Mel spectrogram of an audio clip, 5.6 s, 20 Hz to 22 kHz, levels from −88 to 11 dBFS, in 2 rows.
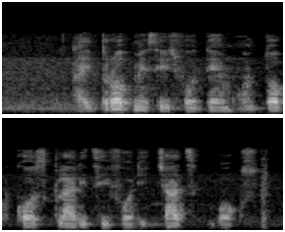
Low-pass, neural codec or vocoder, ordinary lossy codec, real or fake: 7.2 kHz; vocoder, 44.1 kHz, 128 mel bands every 256 samples, BigVGAN v2; none; fake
